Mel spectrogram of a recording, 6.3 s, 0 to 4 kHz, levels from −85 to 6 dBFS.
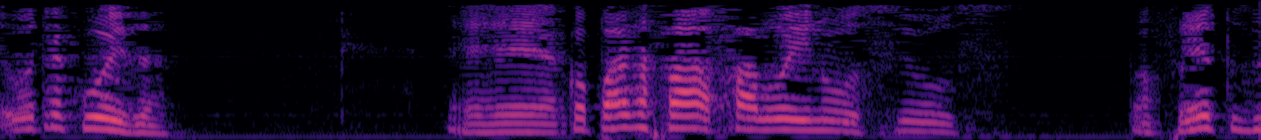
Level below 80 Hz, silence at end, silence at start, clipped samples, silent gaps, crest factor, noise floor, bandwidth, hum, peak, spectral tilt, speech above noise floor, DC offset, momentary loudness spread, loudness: -68 dBFS; 0 s; 0 s; under 0.1%; none; 20 dB; -71 dBFS; 3.8 kHz; none; -20 dBFS; -4.5 dB/octave; 33 dB; under 0.1%; 15 LU; -38 LUFS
